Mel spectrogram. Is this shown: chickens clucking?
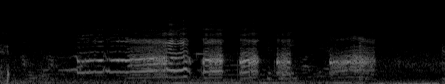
yes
